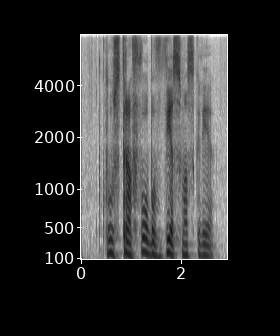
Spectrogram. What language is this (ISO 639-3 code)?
rus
